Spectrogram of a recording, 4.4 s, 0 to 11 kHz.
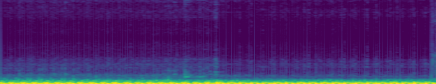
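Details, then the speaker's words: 2002 Subaru WRX wagon, 2.0 L turbo flat-four with stage 2 tune (about 275 hp), idling with exhaust silencer fitted, much quieter; smooth steady low burble, even firing, no knocks or misses, healthy. "And with the silencer, it is a lot quieter. Hardly hear it, eh?"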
